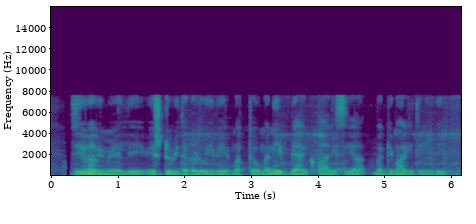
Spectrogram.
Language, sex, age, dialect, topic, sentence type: Kannada, male, 36-40, Coastal/Dakshin, banking, question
